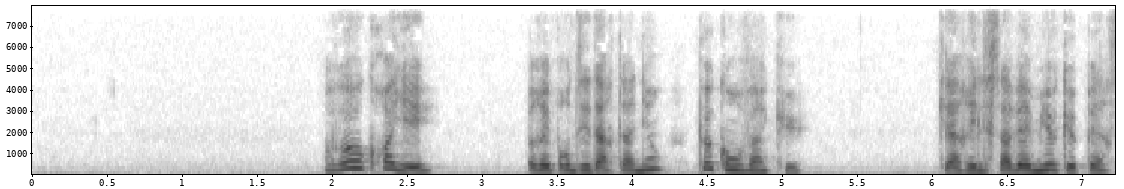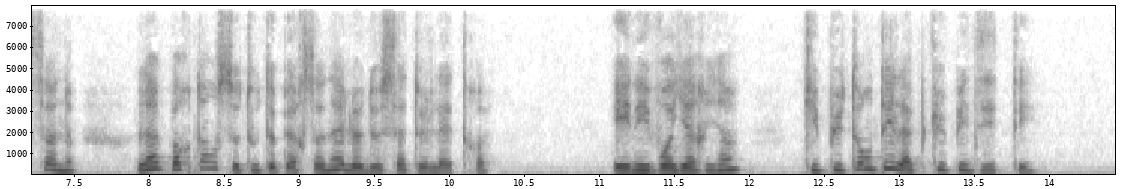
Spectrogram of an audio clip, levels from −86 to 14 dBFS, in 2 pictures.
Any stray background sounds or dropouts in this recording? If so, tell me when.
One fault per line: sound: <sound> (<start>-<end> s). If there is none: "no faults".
no faults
